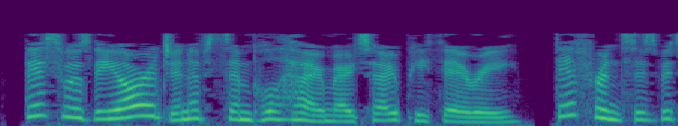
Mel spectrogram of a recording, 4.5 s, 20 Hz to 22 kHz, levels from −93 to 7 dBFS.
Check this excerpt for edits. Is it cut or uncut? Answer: uncut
